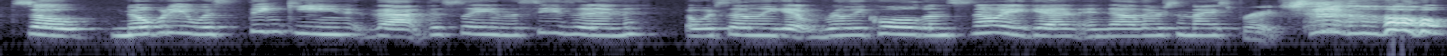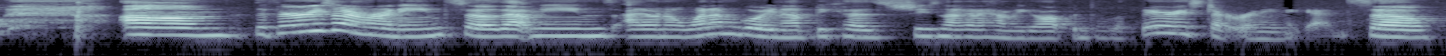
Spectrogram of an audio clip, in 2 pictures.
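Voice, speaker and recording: A woman's voice: high-pitched, a little fast, a bit bright. A woman of thirty chatting casually to camera at home, rambling along with lots of fillers and little laughs. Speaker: vlogger.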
